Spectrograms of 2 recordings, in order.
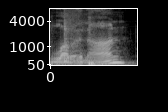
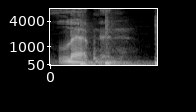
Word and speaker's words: Lebanon: Spelled Lebanon, but pronounced Lebanon. Anyway,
